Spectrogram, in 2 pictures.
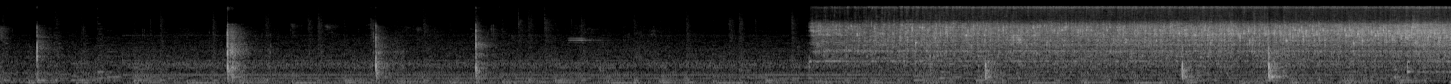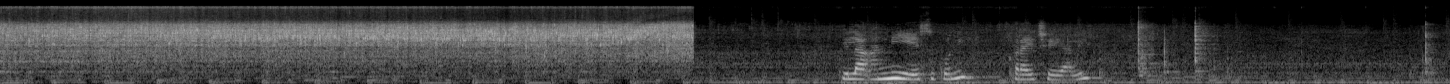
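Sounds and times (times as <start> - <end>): chicken sizzling in hot oil: 8.1 - 23.2.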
